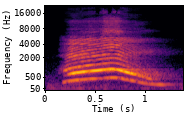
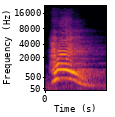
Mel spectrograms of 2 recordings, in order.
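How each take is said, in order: First: Loud, high call from the mask; big hey. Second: Loud, high bright call; big hey. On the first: Coach repeating the belt for students, loud call. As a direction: throw it forward and big. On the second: Vocal coach demonstrating a big hey, loud belt. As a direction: belt it right in front of your face. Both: Shown as a demonstration. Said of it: "let out a big hey right in front of your face".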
